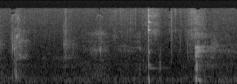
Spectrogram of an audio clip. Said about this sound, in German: Oh, schön mit. Ja. Glasgeräusch. Mhm. Soundkulisse, ne?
